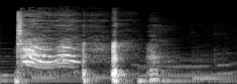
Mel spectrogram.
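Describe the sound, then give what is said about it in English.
A female cat gives a few short vocal cries in quick succession, with a sharp burst at each onset and a faint tone trailing off afterward. No one speaks. “Don't mind my cat. She's helping.”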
